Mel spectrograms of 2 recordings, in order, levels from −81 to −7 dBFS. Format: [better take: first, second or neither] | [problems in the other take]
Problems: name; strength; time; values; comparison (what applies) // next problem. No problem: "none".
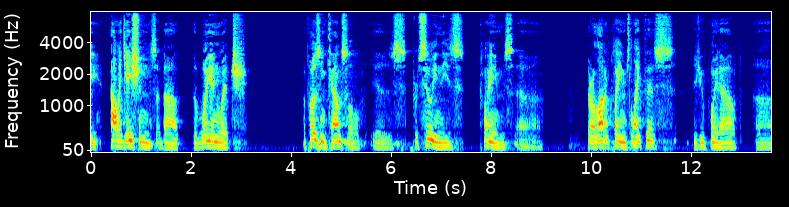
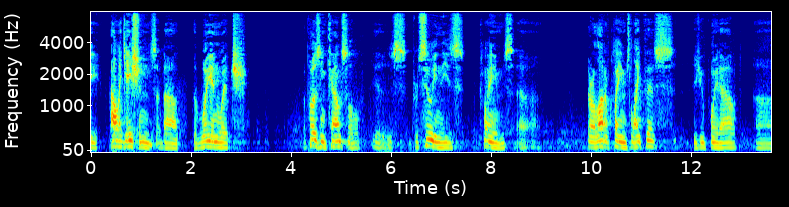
first | noise reduction (neural separator model SepFormer DNS4)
